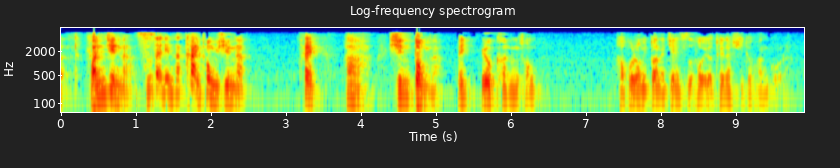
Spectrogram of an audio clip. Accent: China

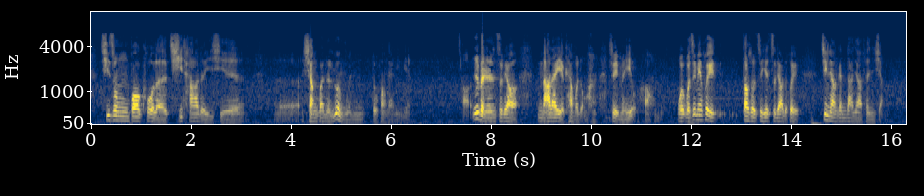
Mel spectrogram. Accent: China; 再加上我们中国人一些传统的思想

